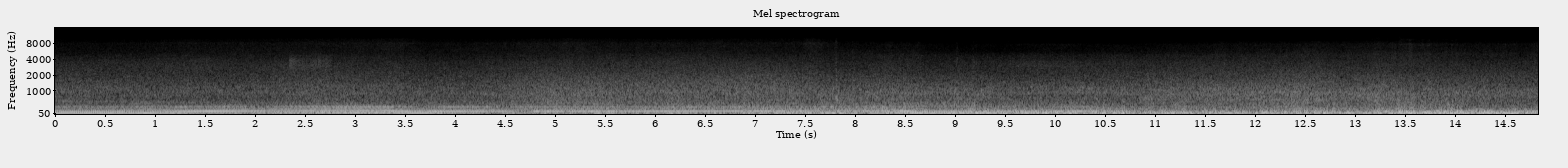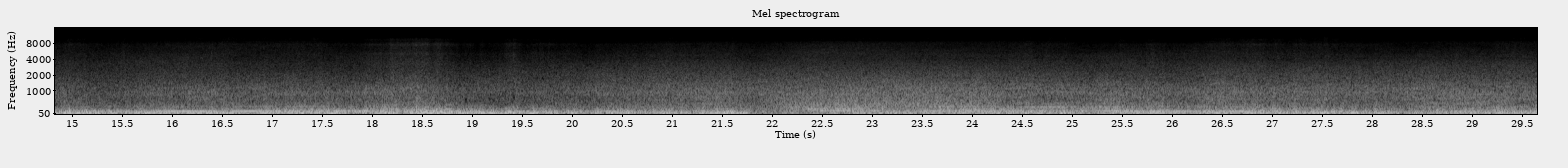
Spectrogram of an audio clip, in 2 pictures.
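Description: Car engine running while driving, with road and wind noise. The engine note rises for the first few seconds, then drops back abruptly, as at a gear change, and runs on steadily.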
